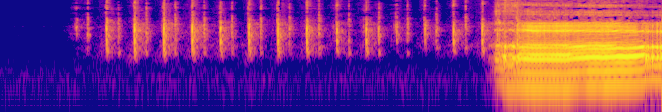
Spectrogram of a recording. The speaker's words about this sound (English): If anybody in chat wonders, it's they're cherry blue switches, which are, I feel like, they're the loudest of all mechanical keys.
